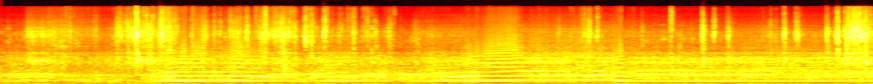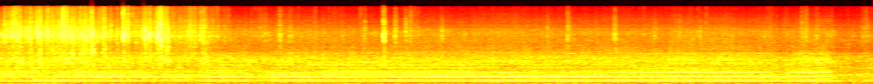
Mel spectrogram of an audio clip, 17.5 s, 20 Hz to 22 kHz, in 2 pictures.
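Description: Toyota Celica 1600's four-cylinder engine heard from inside the cabin at racing speed: the revs rise and fall several times in the first few seconds, then hold steady at high revs, with a short drop near the end. Scattered crackling from the snowy gravel road under the car.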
